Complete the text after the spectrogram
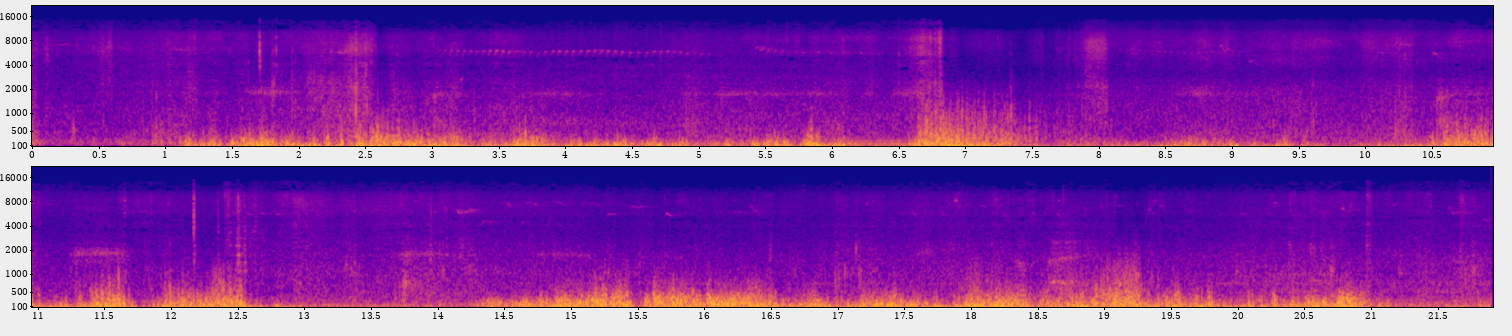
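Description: Wind blusters loudly across the microphone outdoors.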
